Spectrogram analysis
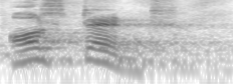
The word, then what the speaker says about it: Oersted: Yes, pronounce करो इसको। This is ऑर्स्टेड।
